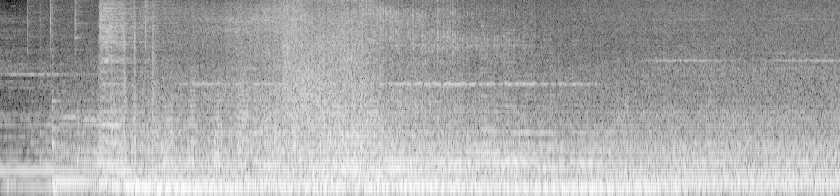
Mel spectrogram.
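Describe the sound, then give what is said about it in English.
The engine of Bessie, an open-top car with a flappy tarpaulin instead of a roof, drones steadily on a drive in the country, and heavy hissing rain and rushing wind cover it after a brief quieter start. “Look, Bessie's a lovely car, Doctor.”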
